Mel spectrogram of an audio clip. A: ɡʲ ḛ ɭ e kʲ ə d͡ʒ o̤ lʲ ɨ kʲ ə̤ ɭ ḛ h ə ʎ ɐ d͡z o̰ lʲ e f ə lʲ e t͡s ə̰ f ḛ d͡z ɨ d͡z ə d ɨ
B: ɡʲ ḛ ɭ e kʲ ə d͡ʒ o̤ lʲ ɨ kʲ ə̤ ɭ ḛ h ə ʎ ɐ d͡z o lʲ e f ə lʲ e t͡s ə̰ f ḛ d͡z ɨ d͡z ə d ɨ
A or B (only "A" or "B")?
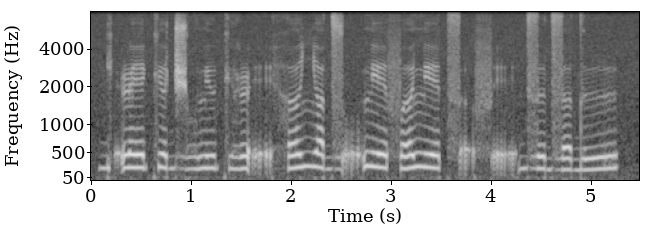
A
